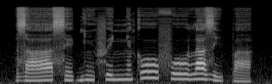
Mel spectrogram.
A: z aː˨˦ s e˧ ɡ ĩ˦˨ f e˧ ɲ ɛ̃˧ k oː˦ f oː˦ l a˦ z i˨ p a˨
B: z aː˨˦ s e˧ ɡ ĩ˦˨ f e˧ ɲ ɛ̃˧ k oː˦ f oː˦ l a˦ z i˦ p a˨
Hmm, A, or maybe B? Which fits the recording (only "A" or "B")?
A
